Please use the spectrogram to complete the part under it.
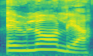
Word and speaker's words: Eulalia: Jag tror inte att det har funnits, jag tror att du menar Eulalia. – Ja, det är, för jag har bara läst det, jag har aldrig hört någon uttala det. – Eulalia.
